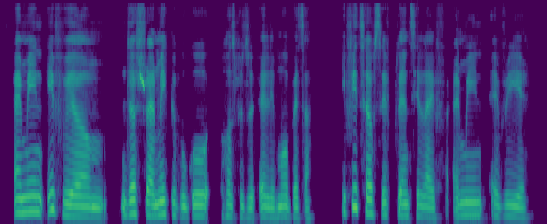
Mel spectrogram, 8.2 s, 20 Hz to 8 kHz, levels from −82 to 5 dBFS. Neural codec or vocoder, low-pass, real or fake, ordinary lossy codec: none; 7.2 kHz; real; AAC, 48 kbps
